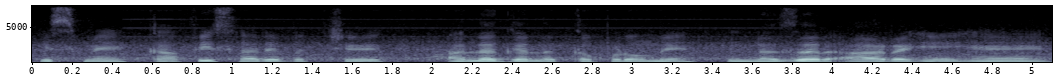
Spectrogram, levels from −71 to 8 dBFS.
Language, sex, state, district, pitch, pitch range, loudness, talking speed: Hindi, male, Chandigarh, Chandigarh, 125 Hz, 120-150 Hz, -19 LUFS, 140 wpm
